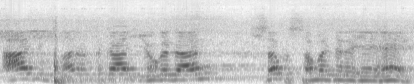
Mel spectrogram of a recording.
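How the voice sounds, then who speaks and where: A man's high voice carries audible room echo, with noticeable noise in the background. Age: 70s. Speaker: senior organization leader. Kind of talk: public speech. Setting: outdoor rally ground with audience.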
